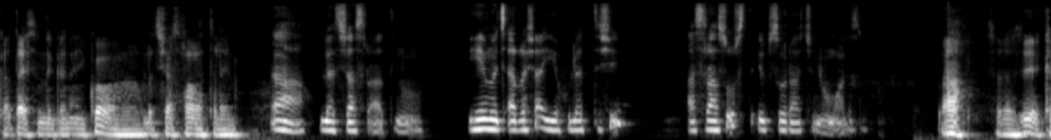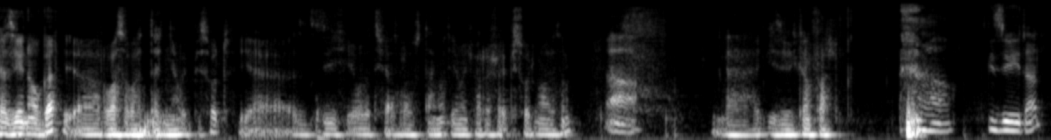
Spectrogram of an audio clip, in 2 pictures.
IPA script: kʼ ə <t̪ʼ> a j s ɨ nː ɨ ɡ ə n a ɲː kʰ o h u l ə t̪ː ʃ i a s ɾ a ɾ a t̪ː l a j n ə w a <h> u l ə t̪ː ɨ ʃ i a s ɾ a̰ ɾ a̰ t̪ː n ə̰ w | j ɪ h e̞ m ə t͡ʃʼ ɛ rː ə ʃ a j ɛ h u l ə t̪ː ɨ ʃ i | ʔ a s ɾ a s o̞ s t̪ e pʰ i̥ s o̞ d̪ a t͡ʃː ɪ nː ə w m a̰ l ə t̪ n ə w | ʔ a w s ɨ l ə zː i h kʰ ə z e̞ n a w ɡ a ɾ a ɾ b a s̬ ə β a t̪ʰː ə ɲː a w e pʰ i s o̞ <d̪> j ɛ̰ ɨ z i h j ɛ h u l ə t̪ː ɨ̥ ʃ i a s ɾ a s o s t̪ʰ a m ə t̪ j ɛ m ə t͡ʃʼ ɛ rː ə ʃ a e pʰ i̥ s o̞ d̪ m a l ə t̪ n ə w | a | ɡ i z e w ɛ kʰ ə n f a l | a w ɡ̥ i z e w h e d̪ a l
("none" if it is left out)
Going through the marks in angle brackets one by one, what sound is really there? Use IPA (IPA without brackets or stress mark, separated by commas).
t̪ʼ, h, d̪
